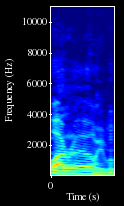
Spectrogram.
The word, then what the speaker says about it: Poirot: Poirot. Of, Poirot.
